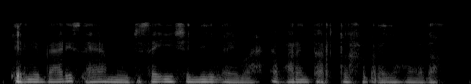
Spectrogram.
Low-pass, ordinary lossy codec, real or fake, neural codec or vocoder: 7.2 kHz; Opus, 32 kbps; fake; codec, 24 kHz, 0.9 kbps, WavTokenizer, medium speech release version 1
